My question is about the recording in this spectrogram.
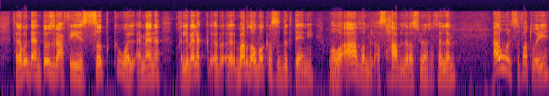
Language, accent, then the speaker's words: Arabic; Egypt; أنا مصري، فممكن أقدم المصري على السعودي أو على السوري أو على المغربي أو الباكستاني أو الأندونيسي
